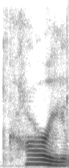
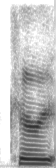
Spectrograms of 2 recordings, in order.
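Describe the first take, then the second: First: The name rhymes with Atari. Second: The name does not rhyme with Atari. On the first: The speaker calls it right. "like Atari" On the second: The speaker calls it wrong. "I did it again"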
